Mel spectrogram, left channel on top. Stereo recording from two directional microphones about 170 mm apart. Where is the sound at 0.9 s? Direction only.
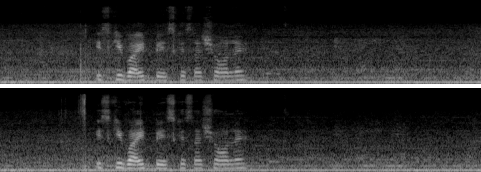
30° right (ahead or behind).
